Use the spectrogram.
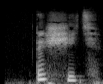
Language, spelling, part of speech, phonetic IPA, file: Russian, тащить, verb, [tɐˈɕːitʲ], Ru-тащить.ogg
- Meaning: 1. to pull, to drag, to haul 2. to carry (unwillingly or something heavy) 3. to carry off, to steal, to pinch 4. to please, to cause to revel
